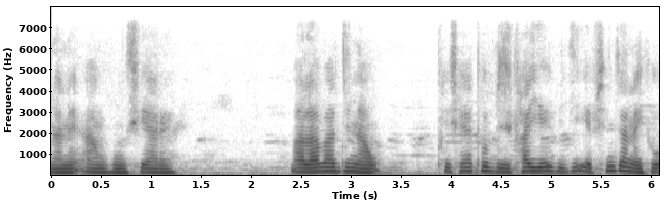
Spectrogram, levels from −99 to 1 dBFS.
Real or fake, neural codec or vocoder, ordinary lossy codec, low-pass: real; none; Opus, 64 kbps; 7.2 kHz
